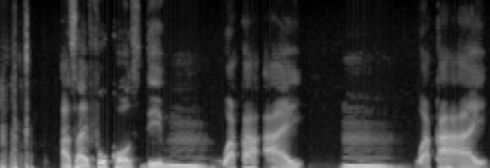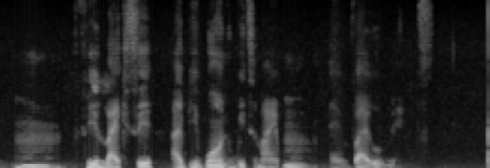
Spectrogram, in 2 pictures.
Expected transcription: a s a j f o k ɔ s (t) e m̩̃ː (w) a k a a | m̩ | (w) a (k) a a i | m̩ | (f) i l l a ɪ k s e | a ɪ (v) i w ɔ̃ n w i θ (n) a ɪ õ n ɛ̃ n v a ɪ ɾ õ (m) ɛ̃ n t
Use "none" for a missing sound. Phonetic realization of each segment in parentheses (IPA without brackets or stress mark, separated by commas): d, w, w, k, f, b, m, m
